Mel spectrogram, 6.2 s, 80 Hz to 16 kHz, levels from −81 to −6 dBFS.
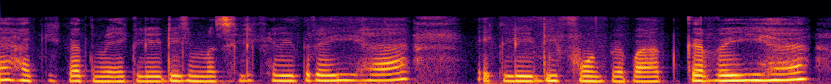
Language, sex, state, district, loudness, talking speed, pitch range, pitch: Hindi, female, Jharkhand, Ranchi, -16 LUFS, 155 wpm, 210-240 Hz, 225 Hz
